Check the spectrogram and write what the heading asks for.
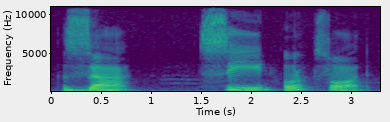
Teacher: साद यह हरूफ उस वक्त अदा होते हैं जब जबान की नोक नीचे वाले दांतों के किनारे को छूती है और आवाज दांतों से निकलती है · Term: हरूफ सफ़रिया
